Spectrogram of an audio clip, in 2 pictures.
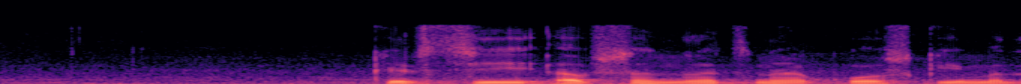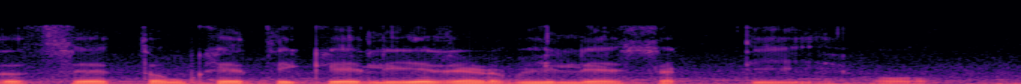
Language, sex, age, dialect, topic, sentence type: Hindi, male, 25-30, Awadhi Bundeli, agriculture, statement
